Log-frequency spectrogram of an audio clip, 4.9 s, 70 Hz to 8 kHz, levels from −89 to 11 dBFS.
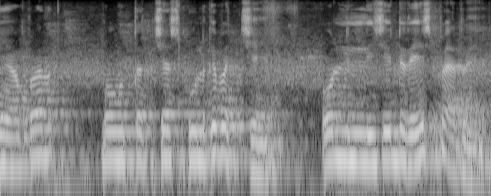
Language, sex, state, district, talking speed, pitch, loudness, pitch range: Hindi, male, Uttar Pradesh, Shamli, 145 wpm, 165 Hz, -14 LUFS, 160-175 Hz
